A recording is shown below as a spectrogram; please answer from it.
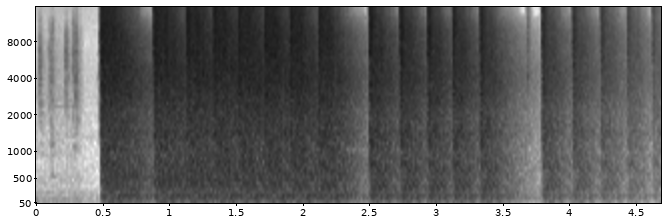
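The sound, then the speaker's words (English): An AK-47 rifle fires on a shooting range in three rapid strings of many loud, sharp cracks, with short pauses between the strings and each string gradually softening. “we're going to be shooting an AK-47, and we're going to load it now. And now the rifle is being charged.”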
